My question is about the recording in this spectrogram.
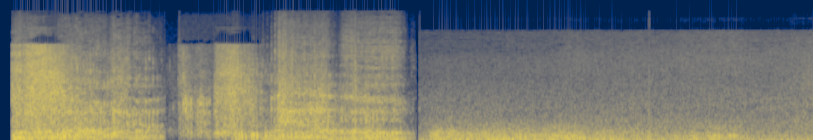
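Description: Big-cat roar sound effect: two loud roars, the second longer, followed by a steady low rumble from about halfway through.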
